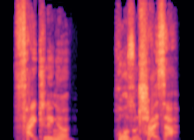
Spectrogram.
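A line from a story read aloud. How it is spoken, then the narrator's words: Bellowing insults after deserters. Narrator (German): brüllte Fritz den Abtrünnigen hinterher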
